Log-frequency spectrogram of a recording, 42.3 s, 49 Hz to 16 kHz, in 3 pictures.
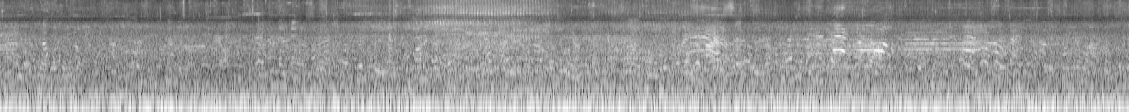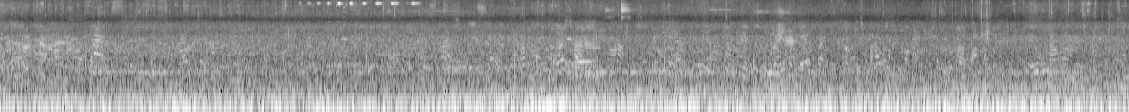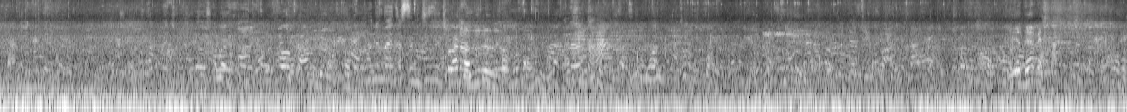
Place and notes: Fuzhou Road, Shanghai - soundwalk
Walking in the street, Traffic Sound, Street, with moving pedestrians, Binaural recording, Zoom H6+ Soundman OKM II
